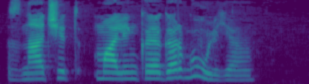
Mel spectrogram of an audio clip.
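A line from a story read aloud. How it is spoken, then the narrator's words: Drawling. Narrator (Russian): протянул Себастьян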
